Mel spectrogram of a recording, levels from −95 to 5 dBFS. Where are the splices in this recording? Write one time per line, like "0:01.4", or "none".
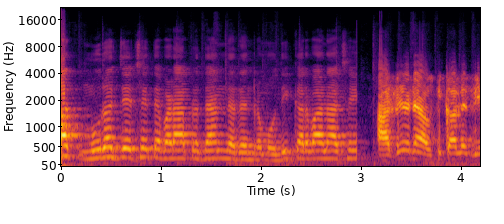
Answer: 0:02.9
